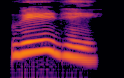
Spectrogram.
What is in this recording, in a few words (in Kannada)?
"ವೇಡೆ", Kannada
